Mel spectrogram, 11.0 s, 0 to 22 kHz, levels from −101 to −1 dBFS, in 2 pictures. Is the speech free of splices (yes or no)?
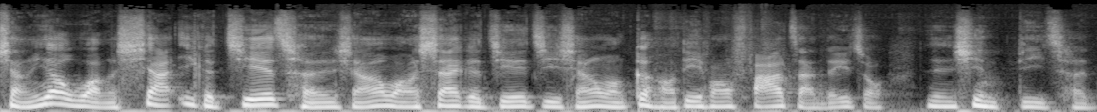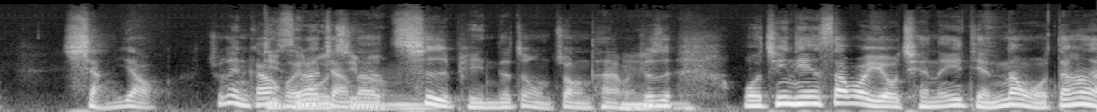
yes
